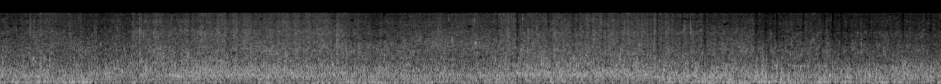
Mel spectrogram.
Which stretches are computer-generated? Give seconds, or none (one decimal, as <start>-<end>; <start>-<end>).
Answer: 0.0-0.6; 2.3-9.4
